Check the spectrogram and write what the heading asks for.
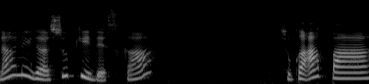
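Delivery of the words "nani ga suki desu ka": rising tune lifting on final "ka". Explaining how to ask what someone likes in Japanese: rising pitch on final ka. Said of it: "Intonasi naik ya".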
